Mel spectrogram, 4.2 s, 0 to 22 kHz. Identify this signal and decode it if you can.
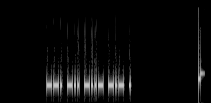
Morse code, heard as a keyed tone, about 36 wpm, 700 Hz. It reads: GDXKE
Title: Code Groups - 5 Letters - 35wpm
